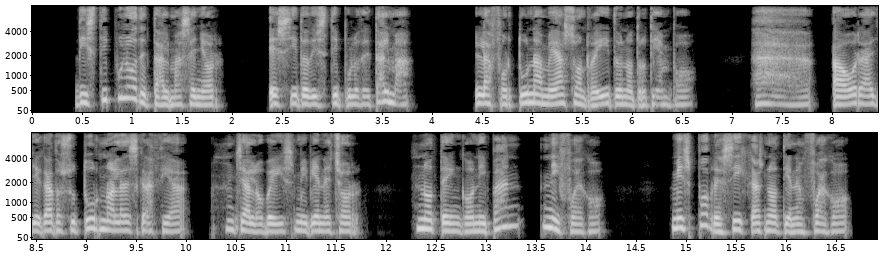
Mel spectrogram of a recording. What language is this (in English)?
Spanish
